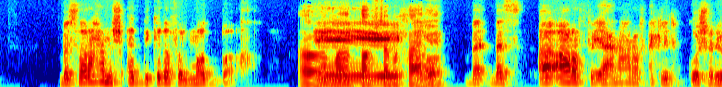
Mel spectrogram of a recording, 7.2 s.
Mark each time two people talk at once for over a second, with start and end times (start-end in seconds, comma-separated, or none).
3.2-4.5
